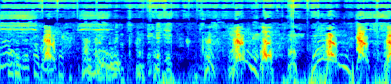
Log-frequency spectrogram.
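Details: Dog in training to hunt tegu lizards, giving a few muffled yelps followed by a burst of loud, sharp barks in the second half, with speech and scuffling noises early on.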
